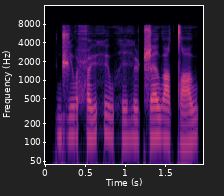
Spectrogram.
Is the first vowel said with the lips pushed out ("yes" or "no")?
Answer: yes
